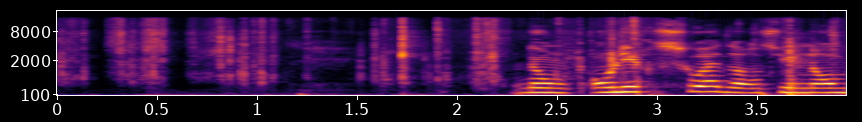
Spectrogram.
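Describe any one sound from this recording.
Scissors snip through a plastic wrapper.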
